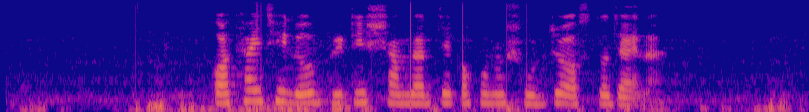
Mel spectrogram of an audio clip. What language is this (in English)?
Bangla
